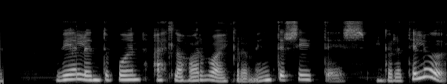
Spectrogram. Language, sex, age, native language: Icelandic, female, 40-49, Icelandic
